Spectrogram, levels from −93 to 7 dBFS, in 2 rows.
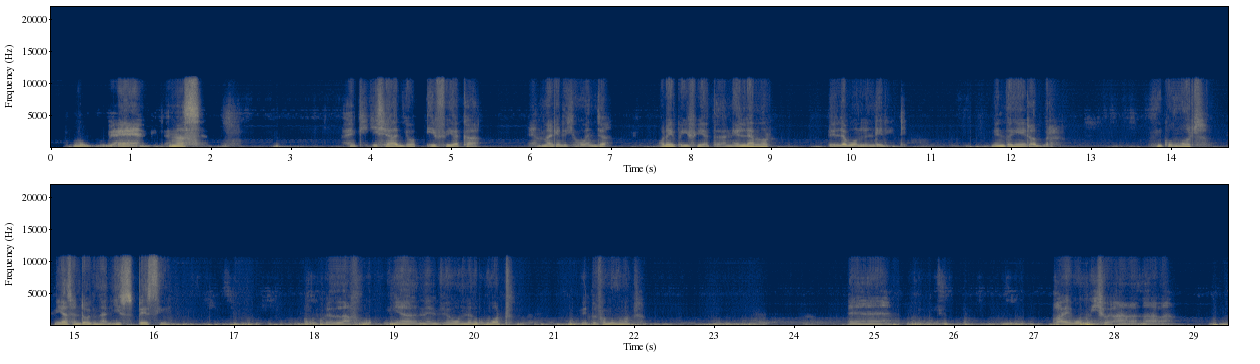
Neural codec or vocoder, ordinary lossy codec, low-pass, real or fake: codec, 16 kHz in and 24 kHz out, 0.6 kbps, FocalCodec, streaming, 2048 codes; none; 10.8 kHz; fake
